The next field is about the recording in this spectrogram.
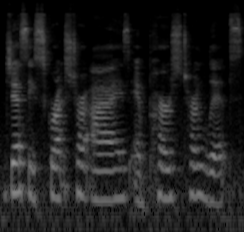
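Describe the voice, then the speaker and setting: A woman reading a children's chapter book aloud as a teacher, in an expressive storytelling style. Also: mid-range voice, slow, a little hiss or hum.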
